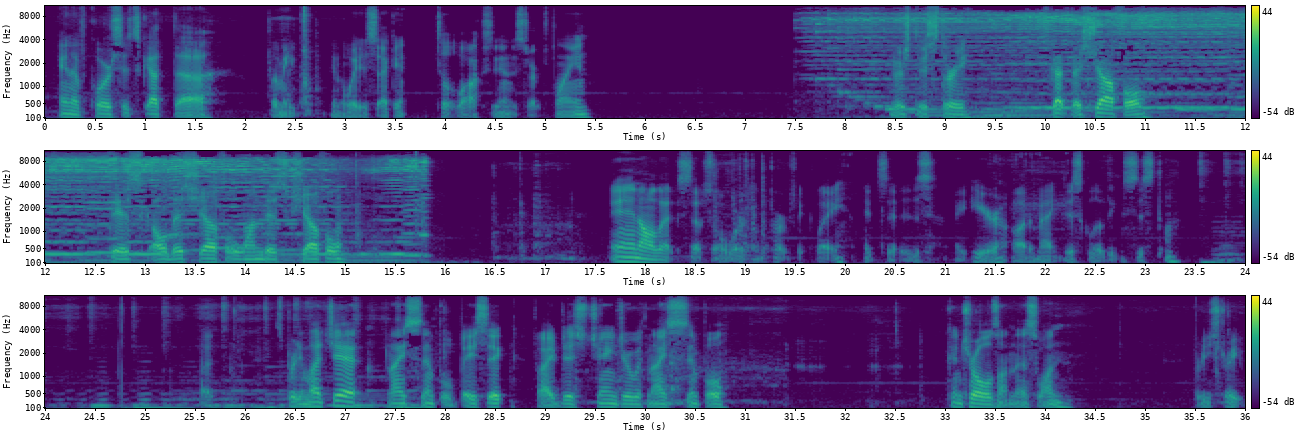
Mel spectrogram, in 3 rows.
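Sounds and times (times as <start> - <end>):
music from cd player: 7.7 - 15.9, 23.5 - 27.8.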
